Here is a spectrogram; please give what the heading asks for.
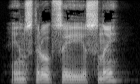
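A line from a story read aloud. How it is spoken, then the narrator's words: Loud. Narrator (Russian): произнес Rescue громко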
